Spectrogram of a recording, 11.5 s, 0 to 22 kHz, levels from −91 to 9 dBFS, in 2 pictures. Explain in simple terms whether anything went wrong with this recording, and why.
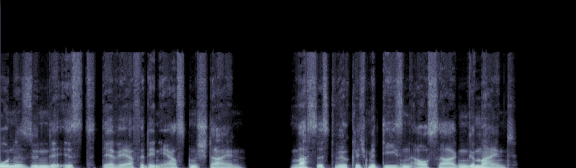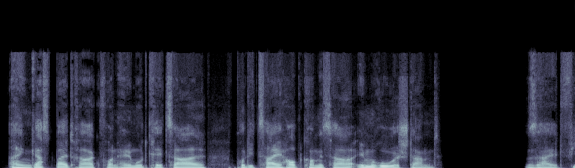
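Something did go wrong, starting at about 7.73 s: a call bitrate drop. The connection got squeezed, so the encoder had less room and coded the speech more coarsely, cutting the top end down to 12 kHz. It sounds duller and rougher through to about 11.45 s.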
